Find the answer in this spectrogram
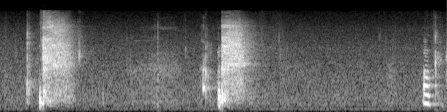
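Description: A child sneezing twice, about two seconds apart, each a short sharp burst.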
